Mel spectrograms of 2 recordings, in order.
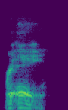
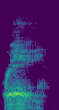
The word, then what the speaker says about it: Re'eh: So this week is Parshat in Deuteronomy is called Re'eh. That's spelled R-E apostrophe E-H. Re'eh.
